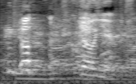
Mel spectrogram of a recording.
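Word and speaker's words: Quileute: Quillute. It's quillute.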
